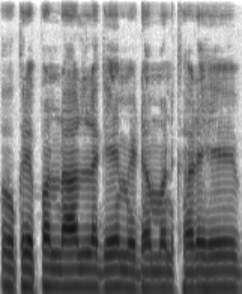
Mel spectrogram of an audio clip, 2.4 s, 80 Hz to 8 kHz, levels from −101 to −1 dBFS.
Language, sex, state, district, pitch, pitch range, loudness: Chhattisgarhi, male, Chhattisgarh, Rajnandgaon, 125 Hz, 120-130 Hz, -15 LUFS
